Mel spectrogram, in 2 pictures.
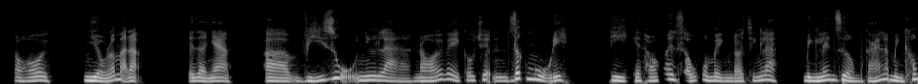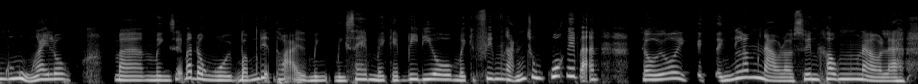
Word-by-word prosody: Trời 165 - -4
ơi! 180 +1 0 0.3
Nhiều 175 -5 +6
lắm 195 +8 0
bạn - - -2
ạ! 165 - -1 0.5
Bây 160 +1 -1
giờ 165 - +2
nha, 155 0 -1 0.3
à, 155 -3 0
ví 165 +4 0
dụ 295 +8 +2 0.2
như 195 +1 +3
là 155 -7 -3
nói 160 +7 -1
về 225 -7 -1
câu 185 +4 -5
chuyện 165 -7 -4
giấc 265 +8 +2
ngủ 210 -11 +3
đi, 180 +2 0 0.4
thì 175 -3 +3
cái 165 -2 -1
thói 170 +2 -2
quen 235 -1 -1
xấu 160 +1 -2
của 195 - -4
mình 165 -4 0
đó 155 +1 -1
chính 175 +3 -4
là 210 -3 0 0.3
mình 165 -1 +5
lên 205 +2 +3
giường 190 -6 +3
một 140 - -5
cái 155 +5 0
là 240 - 0
mình 175 -6 +3
không 245 - 0
có 260 - +2
ngủ 275 0 +6
ngay 230 +3 +2
lâu, 245 -2 0 0.4
mà 195 -2 0
mình 195 0 0
sẽ 260 +6 -6
bắt 300 0 -1
đầu 260 -3 +3
ngồi 195 -1 +1
bấm 190 +4 0
điện 155 - 0
thoại, 115 +1 -3
rồi 195 - -1
mình 180 +1 0
mình 170 -1 +1
xem 230 +3 +1
mấy 195 - +3
cái 190 0 -2
video, 230 +2 +2
mấy 190 -2 0
cái - - -14
phim 255 -2 0
ngắn 215 +1 +1
Trung 310 -1 +2
Quốc 380 +2 +3
ấy 385 -1 +2
bạn. 225 -10 -2 0.5
Trời 220 +1 +2
ơi! 265 -3 -1
Kịch - - -10
tính 195 +9 0
lắm! 320 -1 +2
Nào 175 -8 0
là 165 0 -1
xuyên 235 +7 +1
không, 245 0 +2
nào 175 -7 +1
là 165 0 +1
190 Hz, 255 wpm, -23 LUFS, 165-235 Hz, 0.5 s, Nhiều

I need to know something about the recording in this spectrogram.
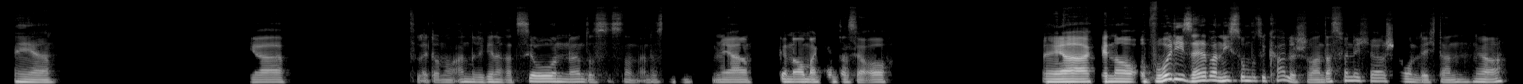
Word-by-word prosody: Ja. 110 -4 -1 1.9
Ja. 110 0 -4 1.2
Vielleicht - - -12
auch 100 - -9
noch 105 -1 -10
andere 115 -1 -5
Generation, 125 +4 -1
ne? 120 +1 -4
Das 110 +2 -10
ist 120 - -14
dann 105 -4 -12
anders. 105 +2 -14 0.5
Mhm. 110 - -8
Ja, 110 0 -1 0.3
genau. 115 -2 +1
Man 115 -1 0
kennt 115 +1 -9
das 110 -1 -6
ja 100 - -3
auch. 110 +2 -4 1.5
Ja, 125 +1 +7
genau, 130 -2 +4
obwohl 140 - +5
die 240 -3 +5
selber 185 +5 +5
nicht 175 +1 +3
so 180 0 -1
musikalisch 160 - -4
waren. 105 0 -4
Das 130 +4 -4
finde 175 -1 -2
ich 165 -1 -10
ja 150 - -3
erstaunlich 120 -8 -6
dann, 110 +1 -7
ja. 125 +4 -2
120 Hz, 140 wpm, -23 LUFS, 110-135 Hz, 1.9 s, Ja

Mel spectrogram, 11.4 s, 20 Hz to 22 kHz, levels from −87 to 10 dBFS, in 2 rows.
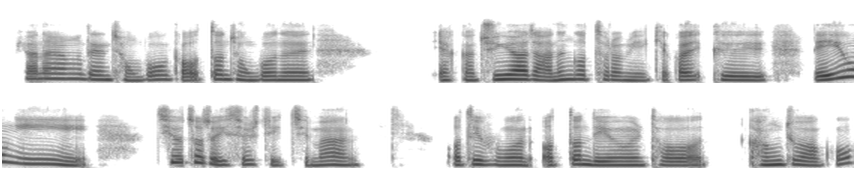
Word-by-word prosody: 편향된 245 -5 0
정보가 195 +4 -3
어떤 220 -1 0
정보는 185 -1 0 0.9
약간 180 -1 -2
중요하지 215 +2 +5
않은 185 +3 +2
것처럼 205 -4 -1
이렇게 165 +2 -5
거의 185 +1 +1
그 180 -3 +1 0.3
내용이 235 - +2 0.4
치우쳐져 310 -5 +1
있을 195 +3 -2
수 - - -8
있지만 180 +2 -2 0.6
어떻게 205 +3 +1
보면 180 -1 +1
어떤 200 +3 +1
내용을 180 0 +2
더 175 -2 -1 0.3
강조하고 200 - 0
190 Hz, 295 characters per minute, -23 LUFS, 180-215 Hz, 0.9 s, 중요하지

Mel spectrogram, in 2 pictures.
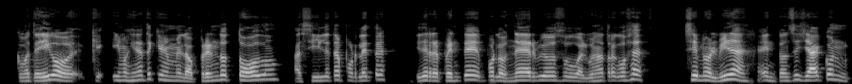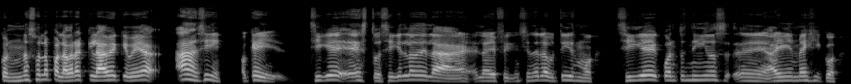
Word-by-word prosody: como 165 +1 -5
te 165 - -3
digo, 185 0 +5 0.2
que - - -10
imagínate 195 +5 -3
que 220 -3 0
me 180 -1 -3
lo 150 - +3
aprendo 175 +9 +1
todo, 220 +3 0
así 155 +5 -5
letra 210 +4 -1
por 185 -2 -9
letra, 220 +5 -1 0.3
y 170 - -8
de 195 - +2
repente, 175 +4 +4
por 195 0 -4
los 165 -3 0
nervios, 190 +1 +3
o 175 -3 -4
alguna 160 +3 -1
otra 185 +1 -4
cosa, 205 +4 0 0.4
se 215 -1 +2
me 200 - -2
olvida. 190 +1 +4
Entonces, 180 +3 -5
ya 190 0 +7
con 215 -8 -3
con 185 -3 -4
una 175 +6 -4
sola 230 +1 -3
palabra 180 +4 +3
clave, 200 0 +6
que - - -2
vea: 205 +3 +3 0.2
"Ah, 225 -2 +6
sí, 200 -8 -4
okey. 185 -7 -2 0.2
Sigue 190 -2 0
esto. 165 -4 -6
Sigue 180 +2 -5
lo 215 +1 -2
de 210 -2 -3
la 140 -5 +2
la 165 - -7
definición 160 +2 -9
del 195 0 -4
autismo. 170 -4 -7 0.2
Sigue 205 +4 0
cuántos 200 0 -8
niños, 205 -1 -7
eh, 165 -3 -4
hay 175 +5 -1
en 180 - -8
México". 180 -6 -5
190 Hz, 200 wpm, -22 LUFS, 175-210 Hz, 0.4 s, ya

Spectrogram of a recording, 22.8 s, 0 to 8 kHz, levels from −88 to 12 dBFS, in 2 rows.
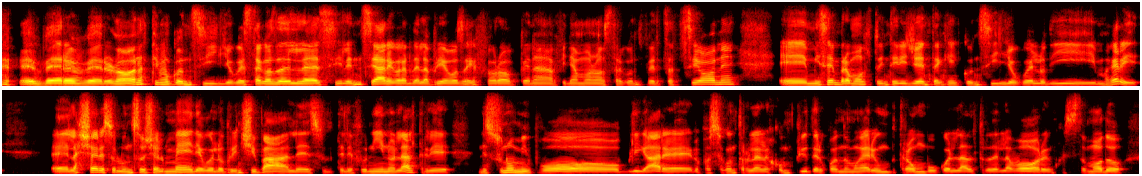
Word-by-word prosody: È 155 - +5
vero 135 0 +8
è - - -5
vero. 125 -1 +4
No, 145 -1 +7
un 165 - +7
ottimo 180 -5 -1
consiglio 145 -7 -2
questa 130 +4 +1
cosa 150 +1 +4
del 150 -2 +5
silenziare, 145 +3 +3
guarda, 135 -1 +1
è - - 0
la 130 - +1
prima 140 +1 0
cosa 140 +1 -2
che 130 - -2
farò 130 -1 -3
appena 125 -1 -5
finiamo 125 0 -7
la 120 - -4
nostra 120 +1 -7
conversazione. 170 - -3 0.4
E 140 0 +2
mi 140 +1 -3
sembra 165 -3 +2
molto 155 +1 -4
intelligente 145 +1 0
anche 135 -1 -5
in 125 - -8
consiglio 140 -1 -6
quello 130 +2 -3
di 125 -2 -6
magari, 225 - 0 0.5
ehm, 120 +1 0
lasciare 175 +6 +5
solo 160 -2 +1
1 145 - -4
social 150 -3 0
media, 145 -1 +2
quello 125 0 -2
principale 130 -4 +1
sul 115 -1 -6
telefonino, 135 +3 -6
e - - -2
l'altri 120 -2 -1 0.3
nessuno 155 +6 -2
mi 140 -4 -2
può 130 +2 -5 0.6
obbligare, 115 -3 0
lo - - -12
posso 130 0 -5
controllare 125 -1 -5
al - - -7
computer 135 +3 -7
quando 120 -1 -8
magari 125 +2 -2
ho - - -5
un 120 -1 -7
tra 125 - -5
un 125 0 -4
buco 125 +1 -6
e - - -2
l'altro 120 0 -5
del 120 0 -6
lavoro. 125 +1 0
In 115 - -9
questo 130 - -11
modo, 135 -2 -2
135 Hz, 185 wpm, -22 LUFS, 125-145 Hz, 0.6 s, vero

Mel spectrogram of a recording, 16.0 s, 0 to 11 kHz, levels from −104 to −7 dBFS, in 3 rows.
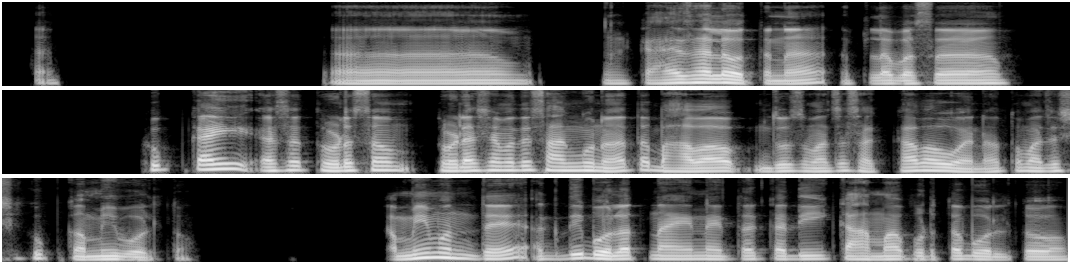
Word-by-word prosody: हां. - - -14 1.4
अ, - - -8 1.5
काय 120 +3 +1
झालं 140 0 +6
होतं 110 -5 +2
ना, 110 +3 +1 0.2
मतलब 110 0 -3
असं 115 +2 0 1.1
खूप 170 - -2
काही 195 +1 +5
असं 140 +4 +1
थोडंसं 145 +4 +2 0.2
थोड्याशामध्ये 150 +4 +3
सांगू 150 -2 +3
ना, 130 0 +2
तर - - +1
भावा 120 +2 +3 0.2
जो 125 +1 0
माझा 120 +4 -2
सख्खा 130 +1 -3
भाऊ 140 -3 +4
आहे 105 - +1
ना, 105 - -4
तो 130 - -5
माझ्याशी 130 +3 -3
खूप 155 0 -5
कमी 115 +2 +2
बोलतो. 100 -5 -4 1.0
कमी 130 +9 +3
म्हणजे, 145 -7 +3
अगदी 120 +6 -1
बोलत 130 0 +4
नाही, 125 -1 0
नाहीतर 120 -1 -3
कधी 125 +1 -1
कामापुरतं 120 +1 -1
बोलतो. 105 -2 -2
125 Hz, 140 wpm, -22 LUFS, 115-145 Hz, 1.5 s, झालं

